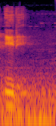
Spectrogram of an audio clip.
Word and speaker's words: EDI: Why are you named Edie? EDI is the phonetic pronunciation of I, acronym for Enhanced Intelligence.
